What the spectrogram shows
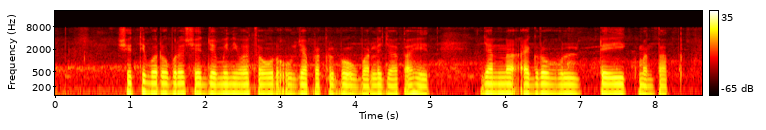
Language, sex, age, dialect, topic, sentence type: Marathi, male, 25-30, Standard Marathi, agriculture, statement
